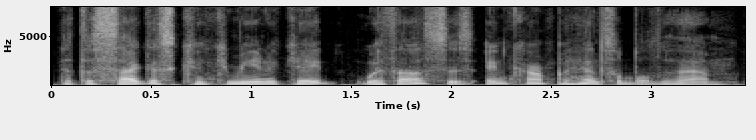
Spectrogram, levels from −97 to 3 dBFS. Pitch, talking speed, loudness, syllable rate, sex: 115 Hz, 190 wpm, -20 LUFS, 6.5 syllables/s, male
